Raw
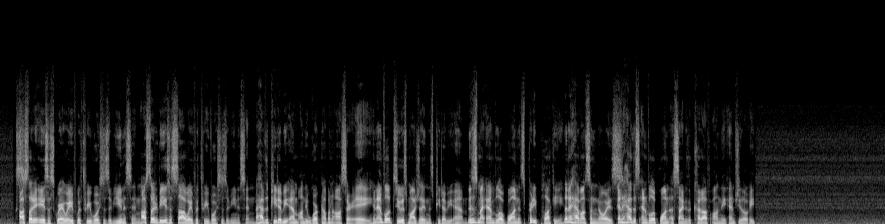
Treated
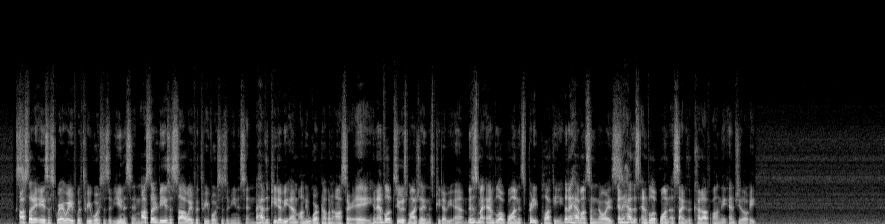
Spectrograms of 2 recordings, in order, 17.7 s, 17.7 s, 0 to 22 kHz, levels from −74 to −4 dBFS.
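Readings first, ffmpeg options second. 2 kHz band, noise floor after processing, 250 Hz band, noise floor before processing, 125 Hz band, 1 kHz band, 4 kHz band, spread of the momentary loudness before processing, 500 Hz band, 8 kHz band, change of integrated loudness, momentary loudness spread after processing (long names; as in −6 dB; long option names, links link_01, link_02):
+0.5 dB, −45 dBFS, +0.5 dB, −45 dBFS, 0.0 dB, +0.5 dB, +0.5 dB, 8 LU, +0.5 dB, +0.5 dB, +0.5 dB, 8 LU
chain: -filter_complex "[0:a]asplit=2[link_01][link_02];[link_02]adelay=34,volume=-12dB[link_03];[link_01][link_03]amix=inputs=2:normalize=0"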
